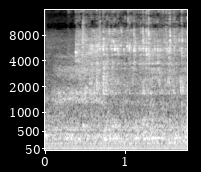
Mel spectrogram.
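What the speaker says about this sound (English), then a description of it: "I'm just going to pour some of this water in" Water poured steadily into an aquarium to acclimate new fish, a continuous close splashing trickle with no talk.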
